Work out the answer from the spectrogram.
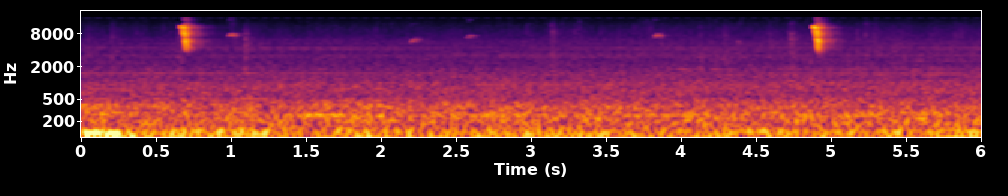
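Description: Two sharp, high-pitched chip calls from a small songbird, about four seconds apart, with a few much fainter high chirps between them, over a low steady background rumble.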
